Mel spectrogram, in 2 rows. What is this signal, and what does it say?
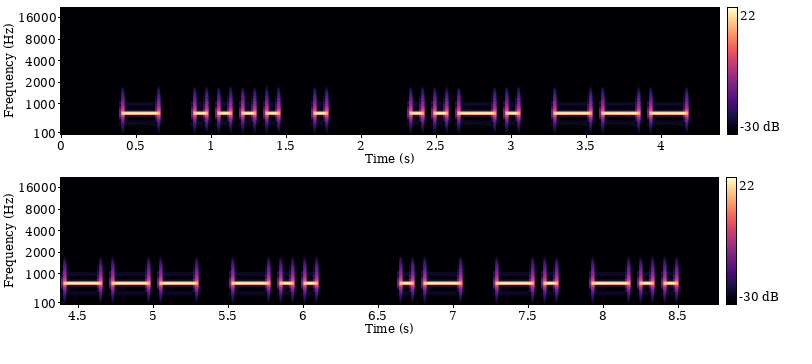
Morse code, heard as a keyed tone, about 15 wpm, 700 Hz. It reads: THE FOOD AND
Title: Sets of 5 Words 15wpm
